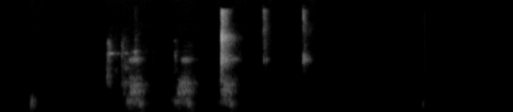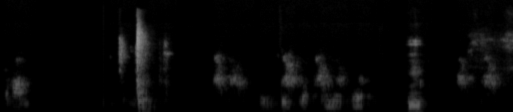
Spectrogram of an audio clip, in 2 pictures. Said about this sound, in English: let me get this dog out of here. Come on, dude.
